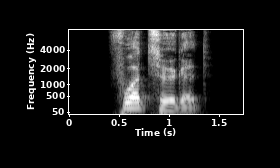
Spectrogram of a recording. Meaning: second-person plural dependent subjunctive II of vorziehen
- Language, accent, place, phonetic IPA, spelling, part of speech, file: German, Germany, Berlin, [ˈfoːɐ̯ˌt͡søːɡət], vorzöget, verb, De-vorzöget.ogg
